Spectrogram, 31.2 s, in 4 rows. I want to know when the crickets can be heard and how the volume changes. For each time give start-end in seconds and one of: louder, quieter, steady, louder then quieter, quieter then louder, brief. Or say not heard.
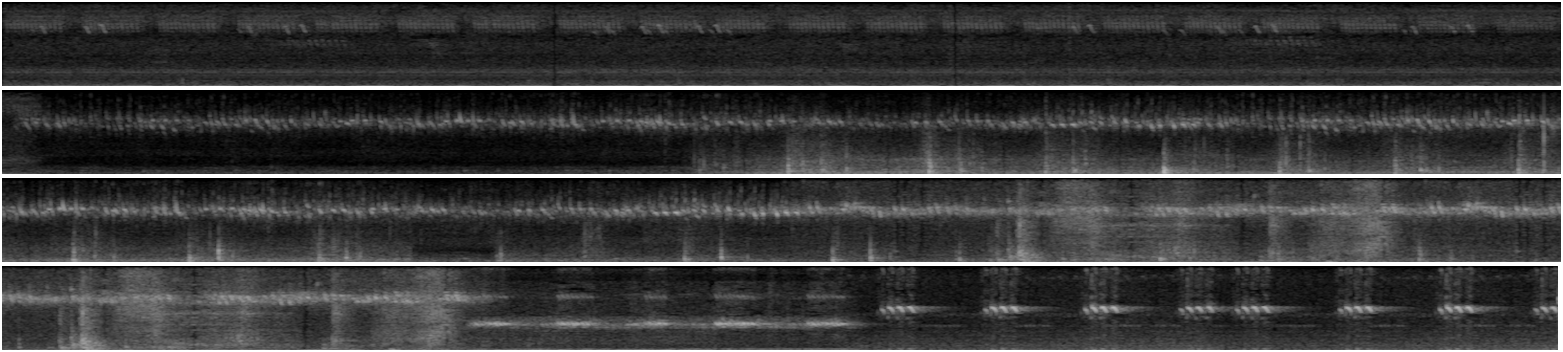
0.0-31.1 louder.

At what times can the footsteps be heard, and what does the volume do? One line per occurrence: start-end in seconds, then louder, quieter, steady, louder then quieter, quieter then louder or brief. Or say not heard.
11.2-23.4 quieter.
